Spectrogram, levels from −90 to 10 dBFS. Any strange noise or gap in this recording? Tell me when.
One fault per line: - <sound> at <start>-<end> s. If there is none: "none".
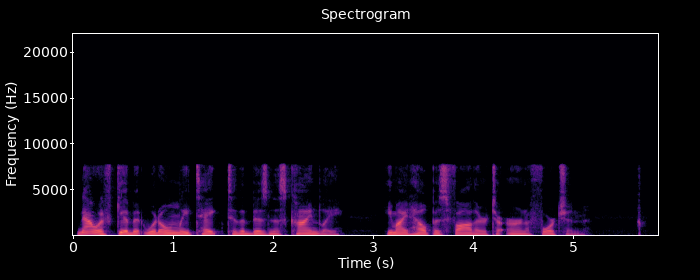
- whoosh at 5.6-5.7 s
